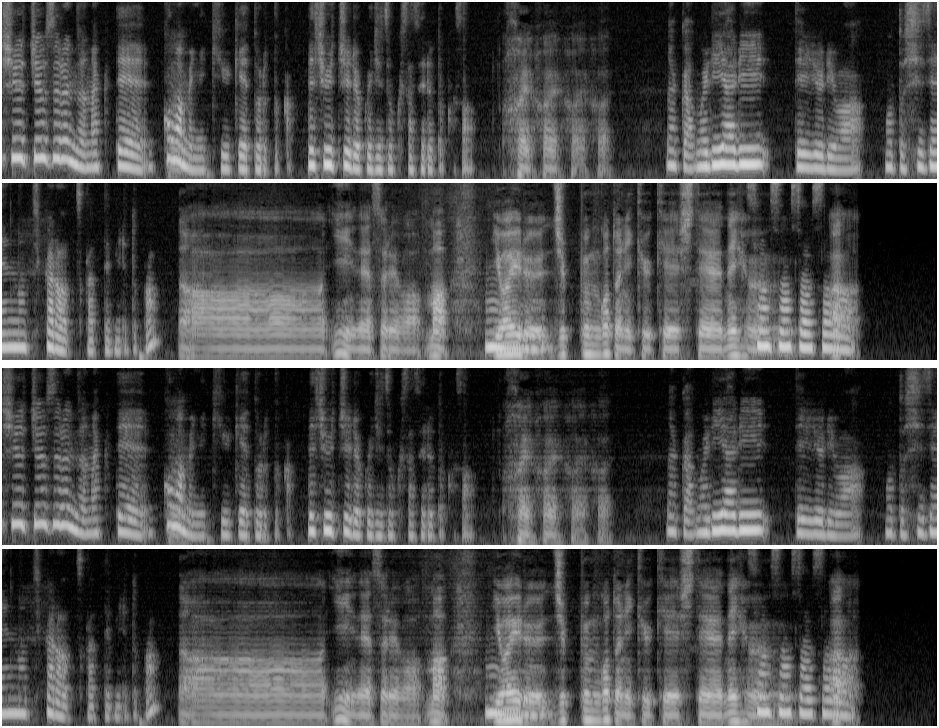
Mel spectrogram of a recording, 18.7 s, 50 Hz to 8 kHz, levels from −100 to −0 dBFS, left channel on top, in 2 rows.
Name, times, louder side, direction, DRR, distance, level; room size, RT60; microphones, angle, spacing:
voice 1, 0.0-2.7 3.1-4.3 4.6-4.7 6.7-7.7 7.9-10.9 14.2-14.8 16.9-17.9, left 4 dB, 50° left, 0.4 m, -29 dB
voice 2, 5.0-6.1 11.1-17.2 17.6-17.9, left 1 dB, 25° left, 0.8 m, -33 dB
2.9 x 2.0 x 4.1 m
head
